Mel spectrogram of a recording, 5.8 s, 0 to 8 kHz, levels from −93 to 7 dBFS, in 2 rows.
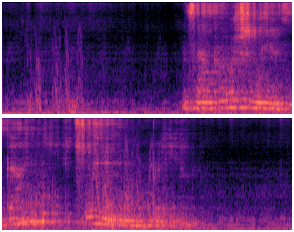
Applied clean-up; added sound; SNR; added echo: neural separator model SepFormer DNS4.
